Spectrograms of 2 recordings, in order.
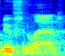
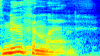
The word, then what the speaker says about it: Newfoundland: But, like, so I'm from Newfoundland originally.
